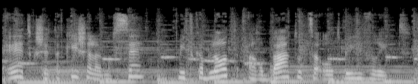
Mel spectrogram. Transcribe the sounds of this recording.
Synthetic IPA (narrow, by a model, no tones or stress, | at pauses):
ʔe̞tkʃetakiʃalano̞se̞mitkablo̞taʁbato̞t͡saʔo̞tbeivʁit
